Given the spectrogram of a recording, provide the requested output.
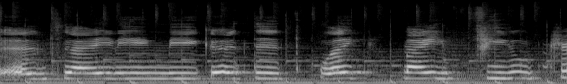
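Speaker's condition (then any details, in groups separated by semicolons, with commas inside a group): Cerebral palsy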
